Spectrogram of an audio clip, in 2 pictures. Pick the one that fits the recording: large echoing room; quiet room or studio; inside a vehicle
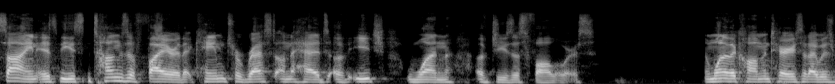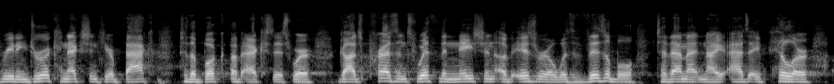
large echoing room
